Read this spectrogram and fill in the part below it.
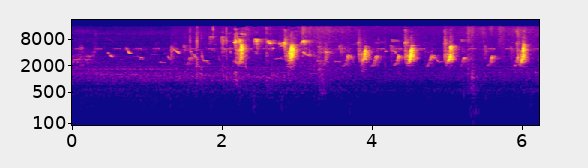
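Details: A young hawfinch, fledged from the nest a few days earlier with parents nearby, gives sharp, high, clicking 'tzik' notes about twice a second over a soft hiss of background noise.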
